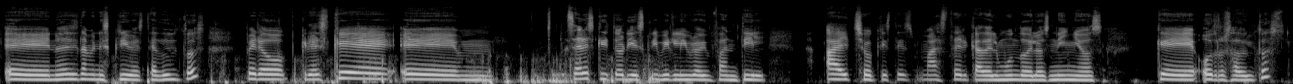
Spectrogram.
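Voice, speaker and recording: A woman's voice: a little high, level tone, a little slow, darkish tone, clear, resonant tone. A woman asking informal interview questions as a volunteer, in a hesitant way.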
